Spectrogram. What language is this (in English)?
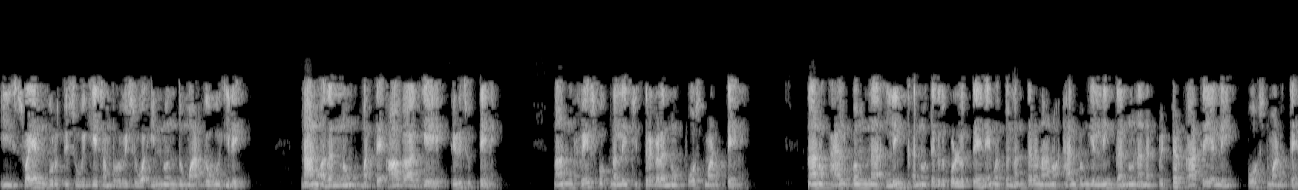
Kannada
